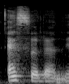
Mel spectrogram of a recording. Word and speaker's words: Esalen: Esselen, ja. – Sehr Esselen.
